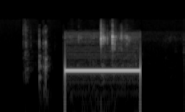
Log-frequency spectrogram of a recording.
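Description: A telephone ringback tone while a call waits to connect: a single steady, mid-pitched beep lasting about a second, preceded by a couple of brief, faint sounds.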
